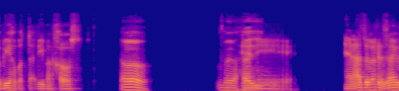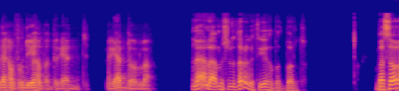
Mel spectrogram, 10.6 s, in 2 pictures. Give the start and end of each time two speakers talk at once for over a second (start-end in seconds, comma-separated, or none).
none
